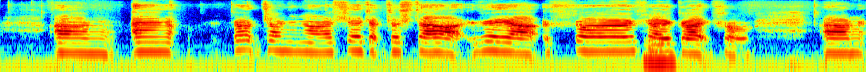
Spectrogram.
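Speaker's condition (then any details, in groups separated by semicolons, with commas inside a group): Jaw cancer surgery; jaw cancer, 16-hour surgery, tracheostomy, peg feeding, 35 radiation treatments; about 4 years since diagnosis, failed reconstruction removed, no oral eating; no speech with tracheostomy, speaks since removal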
